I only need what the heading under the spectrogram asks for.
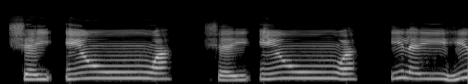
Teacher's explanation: حمزہ کی تنوین کو واو کے ساتھ ملاتے ہوئے غنہ کے ساتھ ادغام کریں گے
